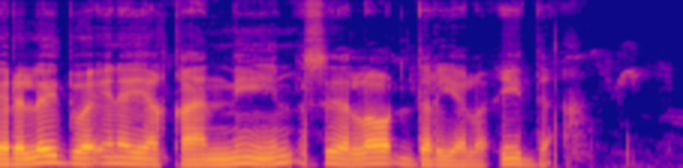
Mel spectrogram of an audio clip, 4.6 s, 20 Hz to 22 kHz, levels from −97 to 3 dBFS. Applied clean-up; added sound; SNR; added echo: neural mask model Resemble Enhance denoiser.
